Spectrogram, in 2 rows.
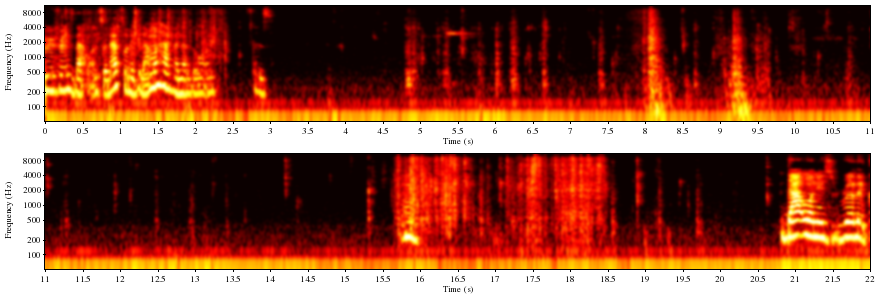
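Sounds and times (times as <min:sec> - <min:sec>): chewing crunchy cookie: 0:03.7 - 0:20.8.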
